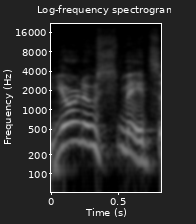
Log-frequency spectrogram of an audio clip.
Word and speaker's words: Jarno Smeets: Now I get to show off my Dutch pronunciation. Jarno Smeets uploaded a video to YouTube in March of 2012, but this wasn't like, babies licking fingers or cats playing keyboards.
